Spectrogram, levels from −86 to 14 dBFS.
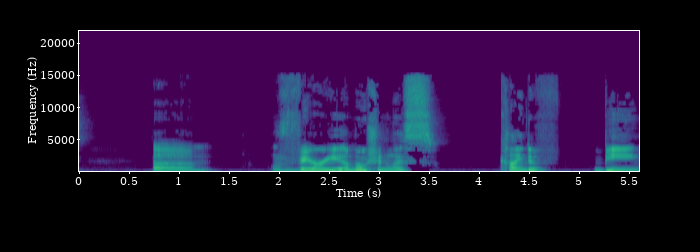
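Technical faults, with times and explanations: No technical faults heard.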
